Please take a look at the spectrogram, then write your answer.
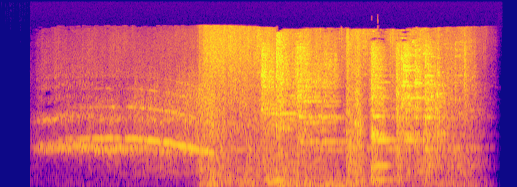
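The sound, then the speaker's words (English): A truck's high, sliding screech of tires builds for a few seconds, then erupts into a loud crash as it is driven straight at a steel shutter, with crunching metal and scattering debris that clatters on before cutting off. “Vidad started the truck and drove straight at the steel shutter.”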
